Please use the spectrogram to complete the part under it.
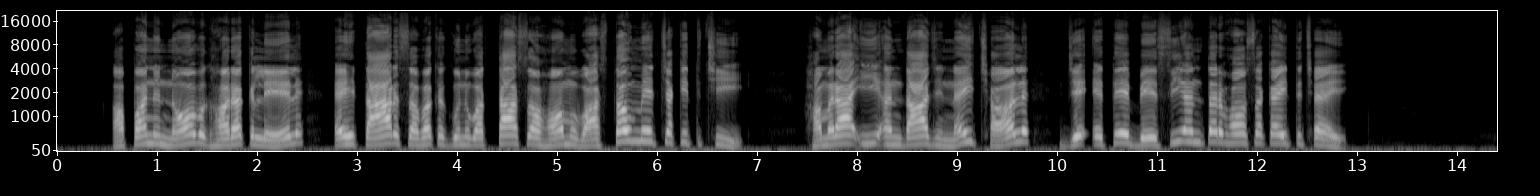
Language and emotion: Maithili, surprised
